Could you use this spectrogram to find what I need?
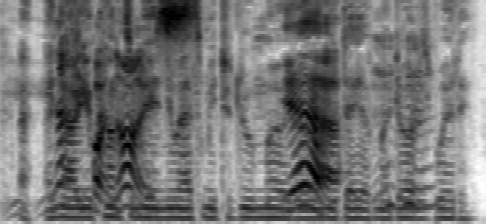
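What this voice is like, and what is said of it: Imitates a movie character's voice. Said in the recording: “terrible impression”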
